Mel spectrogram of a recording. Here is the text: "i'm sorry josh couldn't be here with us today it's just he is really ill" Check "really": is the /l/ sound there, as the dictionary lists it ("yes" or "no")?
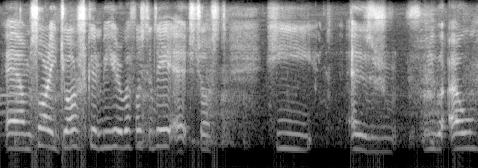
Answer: no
